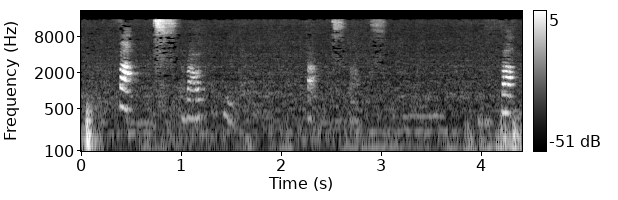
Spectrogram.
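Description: A cat meowing: two short meows in the first second or so, then a few fainter calls.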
